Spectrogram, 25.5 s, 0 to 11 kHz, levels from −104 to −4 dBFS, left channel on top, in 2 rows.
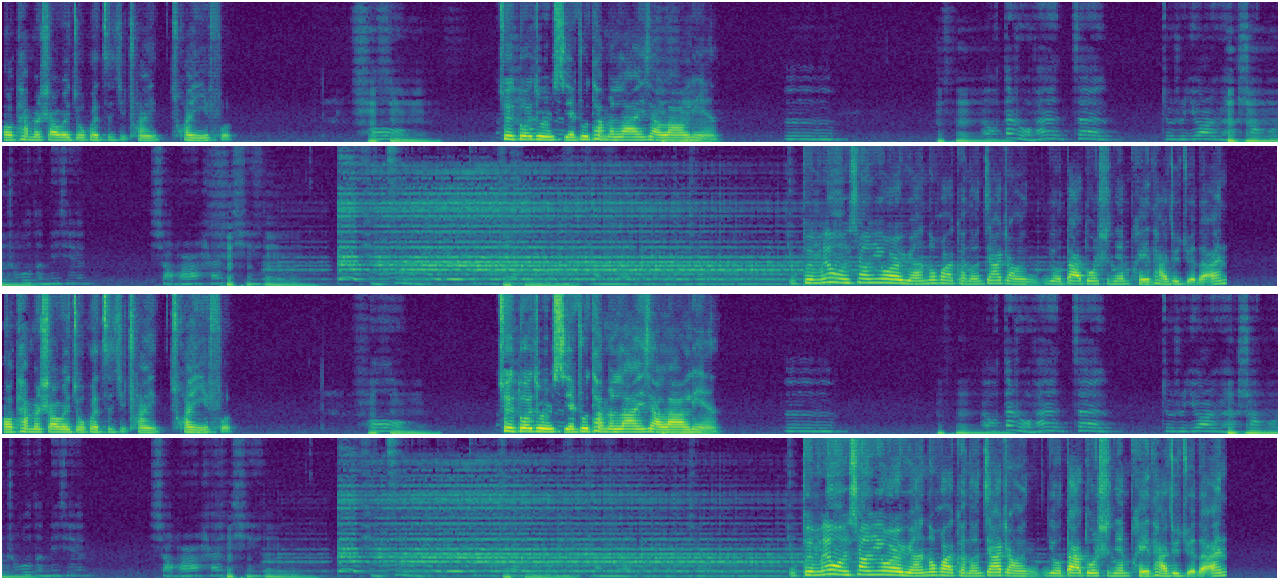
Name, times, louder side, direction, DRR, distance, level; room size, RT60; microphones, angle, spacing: voice 1, 0.0-2.3 5.0-7.1 20.7-25.0, right 4 dB, 60° right, 1.1 m, -20 dB
sound 1, 3.5-4.4 6.6-7.2 9.3-10.1 12.2-13.1 14.9-15.9 17.7-18.5, equal, 55° left, 7.1 m, -35 dB
voice 2, 3.6-4.2 4.9-5.6 7.8-8.4 9.8-11.2 11.6-13.7 14.2-15.6 16.3-20.0 20.6-21.1, equal, 5° right, 8.0 m, -45 dB
sound 2, 15.4-24.2, left 2 dB, 10° left, 3.5 m, -38 dB
head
